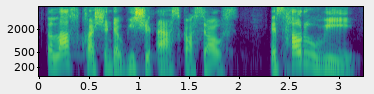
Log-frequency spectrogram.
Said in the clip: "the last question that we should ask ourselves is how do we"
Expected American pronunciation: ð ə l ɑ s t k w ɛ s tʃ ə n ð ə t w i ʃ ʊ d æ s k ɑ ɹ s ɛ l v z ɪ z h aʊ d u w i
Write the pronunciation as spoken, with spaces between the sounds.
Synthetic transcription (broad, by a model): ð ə l ɑ s t k w ɛ s tʃ ə n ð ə t w i ʃ ʊ d æ s k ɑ s ɛ l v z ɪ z h aʊ d u w i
